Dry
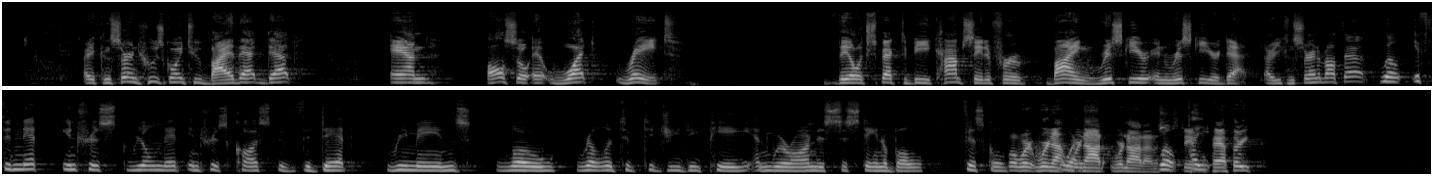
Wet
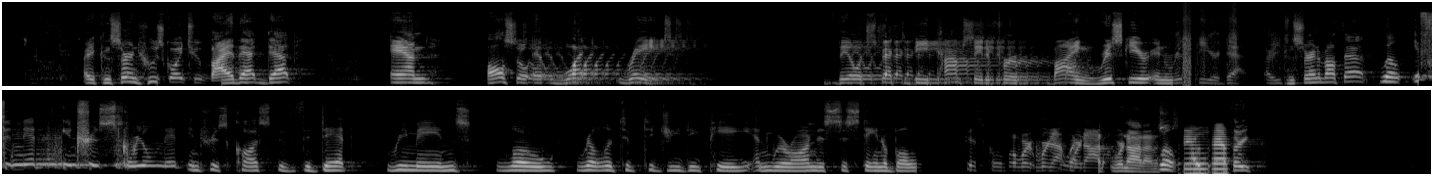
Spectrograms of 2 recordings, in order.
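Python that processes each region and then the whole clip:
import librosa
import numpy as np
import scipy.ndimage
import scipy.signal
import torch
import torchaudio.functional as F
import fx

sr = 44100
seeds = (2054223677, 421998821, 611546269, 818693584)

y = fx.chain(x, sr, fx.block_float(bits=7),
    fx.highpass(hz=340.0, slope=24),
    fx.peak_eq(hz=780.0, db=-7.5, octaves=0.24), at=(1.55, 2.2))
y = fx.chain(y, sr, fx.level_steps(step_db=11),
    fx.echo_feedback(ms=109, feedback_pct=54, wet_db=-9), at=(5.1, 10.74))
y = fx.chain(y, sr, fx.pre_emphasis(coefficient=0.8),
    fx.sample_hold(seeds[0], rate_hz=6300.0, jitter_pct=20), at=(11.7, 12.83))
y = fx.chain(y, sr, fx.cheby_ripple_highpass(hz=310.0, ripple_db=6),
    fx.pre_swell(db_per_s=27.0), at=(14.16, 16.15))
y = fx.chain(y, sr, fx.bandpass_q(hz=1600.0, q=0.98),
    fx.level_steps(step_db=12), at=(23.44, 25.27))
y = fx.chain(y, sr, fx.lowpass(hz=2000.0, slope=12),
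    fx.leveller(passes=2),
    fx.lpc_monotone(seeds[1], pitch_hz=250.0, order=10), at=(26.06, 26.59))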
